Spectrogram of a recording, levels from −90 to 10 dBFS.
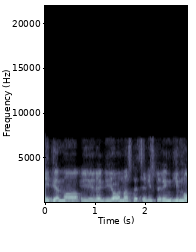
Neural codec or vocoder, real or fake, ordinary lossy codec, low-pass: codec, 44.1 kHz, 2.6 kbps, SNAC; fake; AAC, 32 kbps; 7.2 kHz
